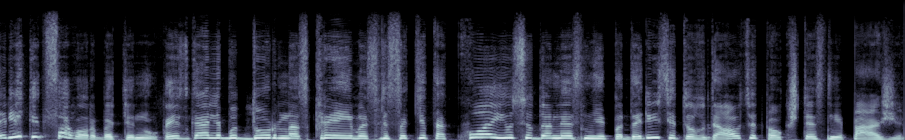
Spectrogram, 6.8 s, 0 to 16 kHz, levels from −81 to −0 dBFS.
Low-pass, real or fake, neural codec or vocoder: 14.4 kHz; fake; codec, 32 kHz, 1.9 kbps, SNAC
